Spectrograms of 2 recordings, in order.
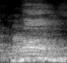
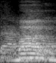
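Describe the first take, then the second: First: It is said heavily with rounded, pushed-out lips. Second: It is said plainly, lips not rounded. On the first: The speaker calls it right. "maka lisannya itu mencucu" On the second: The speaker calls it wrong. "Kalau anak-anak itu bacanya bar. Biasa"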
